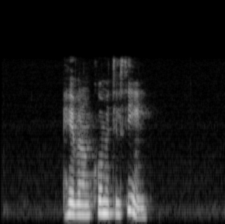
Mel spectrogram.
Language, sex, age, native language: Icelandic, female, 50-59, Icelandic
